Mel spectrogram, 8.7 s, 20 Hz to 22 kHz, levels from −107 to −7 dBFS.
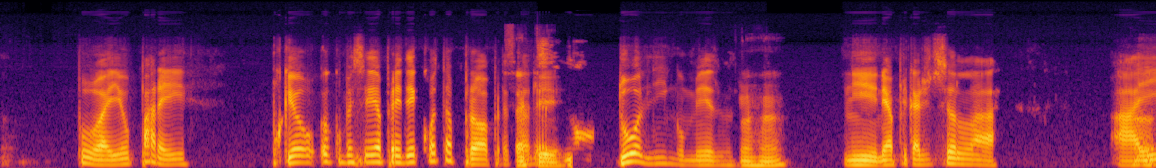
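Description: At 4.0 s an echo leak appears. A delayed copy of the speech comes back about 240 ms behind the original. It sits roughly 15 dB below the main speech and lasts until 4.19 s. It sounds like a faint, late shadow of what was just said. The likely cause is a far end on a loudspeaker whose echo canceller did not fully remove what its microphone picked up, so the remainder was sent back.

From 4.13 s to 4.64 s, the speech is suppressed in double talk. This overlaps the tail of the echo. The talker's level falls sharply, around 35 dB at the deepest point, for about half a second. The speech dips. Both sides were likely talking at once. The echo canceller likely could not tell the near talker from the loudspeaker echo, so it turned everything down.

From 5.87 s to 6.19 s, the background is gated by the echo canceller. The room sound drops by about 16 dB for roughly 0.3 s, then comes back. The quiet gap is audible as a sudden hole in the ambience. 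While the loudspeaker was playing, the echo canceller clamped the microphone down hard, and then it let go.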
